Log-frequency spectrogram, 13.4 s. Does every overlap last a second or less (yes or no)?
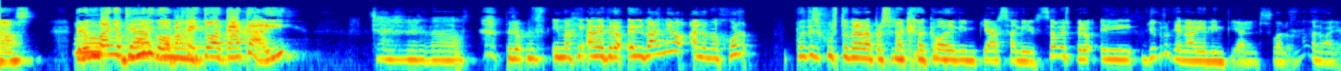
no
